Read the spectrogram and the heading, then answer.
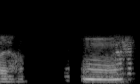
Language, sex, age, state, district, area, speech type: Assamese, male, 18-30, Assam, Goalpara, urban, conversation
